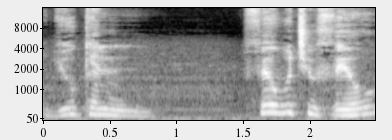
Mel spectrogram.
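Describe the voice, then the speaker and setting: A somewhat breathy woman's voice with a dark, mellow tone and lively intonation. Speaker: self-help vlogger. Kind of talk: motivational vlog talk. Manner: animated.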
